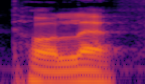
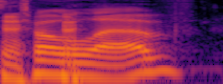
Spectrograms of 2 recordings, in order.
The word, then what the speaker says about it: Tolev: This is the very hilarious Steph Tolev. That is not how you say my last name. It's Tolev. There's no F's. There's a full V.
